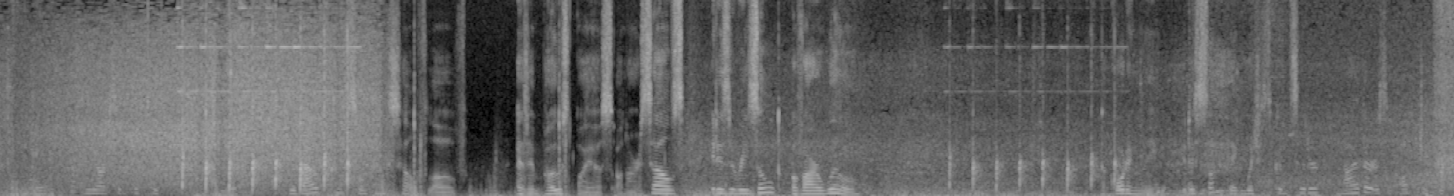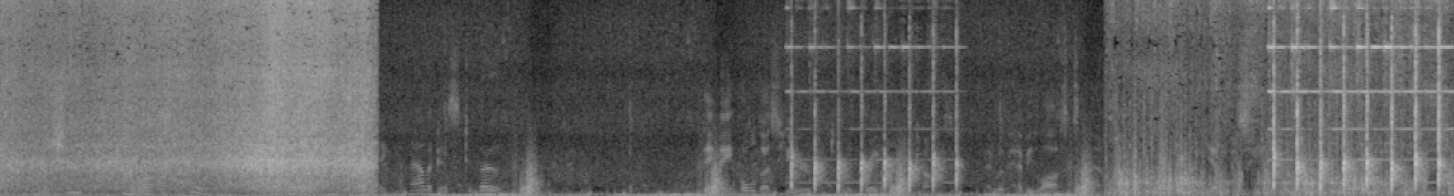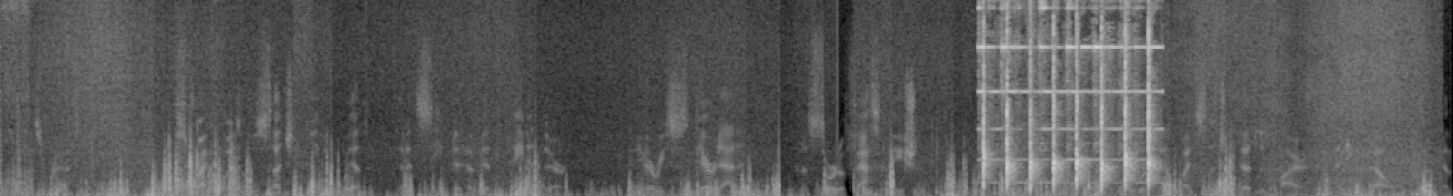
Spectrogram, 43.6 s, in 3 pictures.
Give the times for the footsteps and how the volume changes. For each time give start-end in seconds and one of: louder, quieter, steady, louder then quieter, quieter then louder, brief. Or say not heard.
not heard.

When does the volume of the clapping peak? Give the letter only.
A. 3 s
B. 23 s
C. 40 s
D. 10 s
C.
